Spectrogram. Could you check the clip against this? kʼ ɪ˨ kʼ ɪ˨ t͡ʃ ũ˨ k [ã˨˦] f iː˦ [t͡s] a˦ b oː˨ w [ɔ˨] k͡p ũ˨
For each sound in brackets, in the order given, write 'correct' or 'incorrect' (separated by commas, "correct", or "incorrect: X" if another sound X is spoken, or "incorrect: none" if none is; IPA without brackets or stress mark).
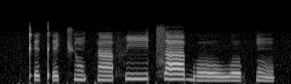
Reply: incorrect: ã˨, correct, incorrect: o˨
